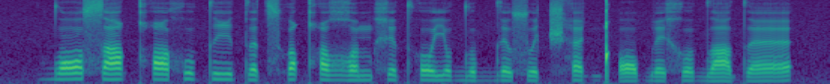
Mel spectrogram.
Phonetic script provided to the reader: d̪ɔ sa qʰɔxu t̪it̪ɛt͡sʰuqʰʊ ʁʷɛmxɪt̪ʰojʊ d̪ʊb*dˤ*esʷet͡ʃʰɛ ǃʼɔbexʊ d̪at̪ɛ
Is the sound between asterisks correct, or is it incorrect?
incorrect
